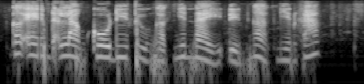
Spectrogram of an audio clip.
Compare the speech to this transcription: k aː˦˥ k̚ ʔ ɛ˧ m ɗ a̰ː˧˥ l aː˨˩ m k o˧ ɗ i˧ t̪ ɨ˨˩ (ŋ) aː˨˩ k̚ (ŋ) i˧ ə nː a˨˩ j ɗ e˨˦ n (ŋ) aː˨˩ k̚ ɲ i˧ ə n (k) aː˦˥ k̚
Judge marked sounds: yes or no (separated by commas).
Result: yes, no, yes, no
